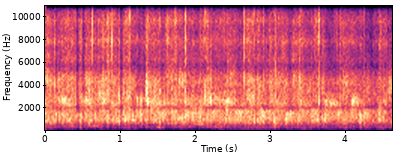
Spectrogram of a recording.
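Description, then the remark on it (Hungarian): Steady, dense audience applause for the art teacher at an exhibition, many hands clapping at once in a continuous, even roar without pauses. “és kiállítás nem jöhetne létre, kedves rajztanárnőnk nélkül, úgyhogy egy nagy tapsot Igen. kérek.”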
